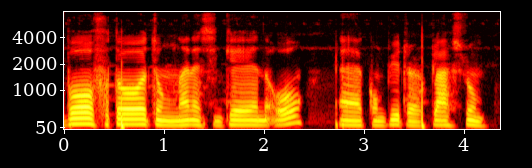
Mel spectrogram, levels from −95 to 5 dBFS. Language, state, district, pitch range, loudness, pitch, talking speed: Kokborok, Tripura, Dhalai, 110-125 Hz, -19 LUFS, 120 Hz, 150 wpm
